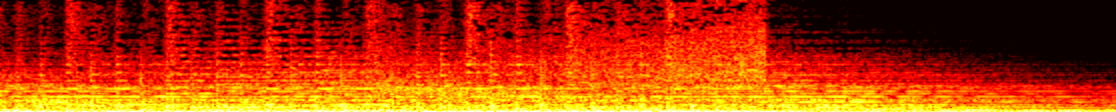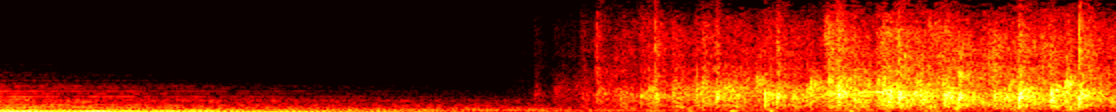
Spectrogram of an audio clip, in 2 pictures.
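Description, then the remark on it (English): Music plays and slowly fades out, then a young audience bursts into steady, loud applause that fills the last few seconds with dense clapping and no voices. “A great crowd. They're ready.”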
